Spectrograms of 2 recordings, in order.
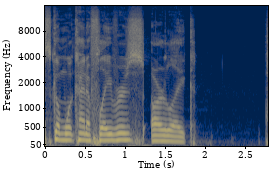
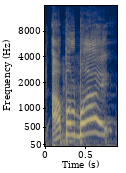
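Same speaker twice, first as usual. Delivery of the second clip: put-on higher Arabic-accented clerk naming a flavor; 8 semitones higher than usual. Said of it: "in that voice".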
